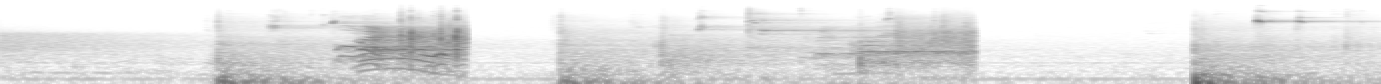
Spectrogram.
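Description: Table tennis ball clicking off bats and the table during rallies in a large hall, in three separate bursts, with voices between the strokes. Music fades out at the start.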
